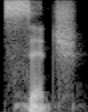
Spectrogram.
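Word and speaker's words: sinh: First up is the hyperbolic sign, which by the way, you pronounce as cinch.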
